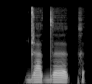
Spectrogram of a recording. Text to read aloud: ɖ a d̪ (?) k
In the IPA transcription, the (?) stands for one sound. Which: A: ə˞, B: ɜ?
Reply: B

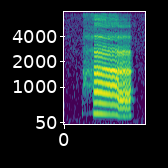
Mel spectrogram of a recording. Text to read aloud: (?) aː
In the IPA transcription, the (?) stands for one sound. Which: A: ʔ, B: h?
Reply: B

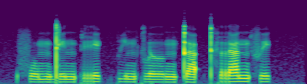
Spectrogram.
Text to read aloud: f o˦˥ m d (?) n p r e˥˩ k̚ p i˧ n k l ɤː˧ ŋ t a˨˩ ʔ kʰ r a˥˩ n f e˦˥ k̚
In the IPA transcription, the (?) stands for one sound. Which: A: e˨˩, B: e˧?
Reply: B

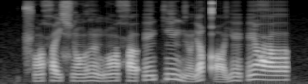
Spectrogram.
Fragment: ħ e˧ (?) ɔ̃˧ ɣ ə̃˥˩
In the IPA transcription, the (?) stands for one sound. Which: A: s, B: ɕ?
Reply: B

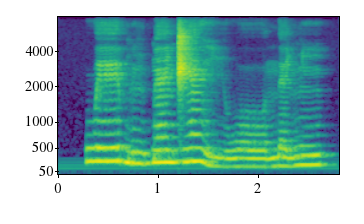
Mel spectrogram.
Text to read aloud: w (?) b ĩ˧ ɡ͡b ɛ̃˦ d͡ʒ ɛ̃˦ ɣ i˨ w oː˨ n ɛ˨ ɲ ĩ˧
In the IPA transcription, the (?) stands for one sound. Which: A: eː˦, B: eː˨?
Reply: A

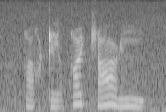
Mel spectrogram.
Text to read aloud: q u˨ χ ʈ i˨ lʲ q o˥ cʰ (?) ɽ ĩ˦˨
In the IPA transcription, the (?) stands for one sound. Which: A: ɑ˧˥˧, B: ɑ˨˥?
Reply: A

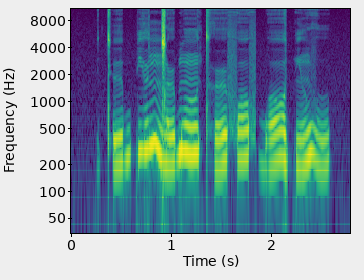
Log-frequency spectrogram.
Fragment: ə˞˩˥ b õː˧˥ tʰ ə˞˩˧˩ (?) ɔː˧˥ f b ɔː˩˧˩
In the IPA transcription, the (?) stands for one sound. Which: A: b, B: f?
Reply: B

